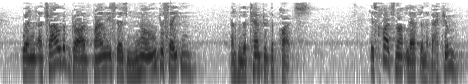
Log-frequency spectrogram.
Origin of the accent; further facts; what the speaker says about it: Ireland; I told you I'm Irish by birth and upbringing.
